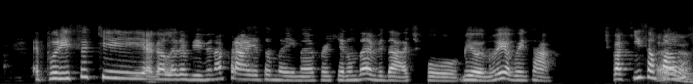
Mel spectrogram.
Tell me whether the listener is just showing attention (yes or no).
yes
